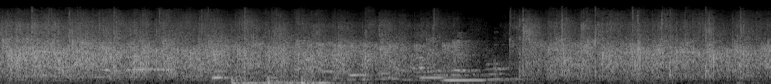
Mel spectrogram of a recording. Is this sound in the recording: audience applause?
yes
